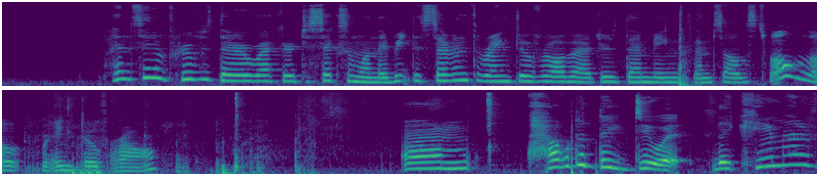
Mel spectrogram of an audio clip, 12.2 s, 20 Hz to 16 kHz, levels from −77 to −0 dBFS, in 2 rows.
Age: 10-29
